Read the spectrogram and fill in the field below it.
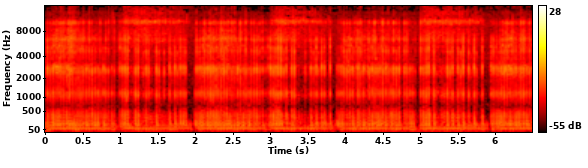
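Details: Short burst of deep, grainy purring from a domestic cat, the rumble pulsing in quick breath cycles about once a second, close and steady.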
